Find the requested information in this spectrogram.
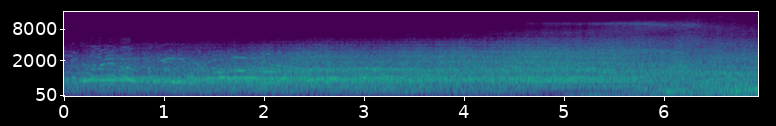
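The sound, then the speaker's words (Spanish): A KC-130 Hercules military transport aircraft drones with a broad, steady engine roar at an air force base event, the sound holding fairly constant with a faint high whine rising near the end. “Así como la actuación de la banda de la Fuerza Aérea, el avión KC-130 Hércules fue una de las atracciones de la jornada”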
